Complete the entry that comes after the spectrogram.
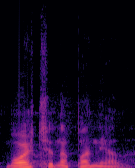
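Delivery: very low, soft and grave; quiet, sombre warning; hushed repeat. Real, not acted. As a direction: let it drop almost to nothing. Hushed repeat after the shout.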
